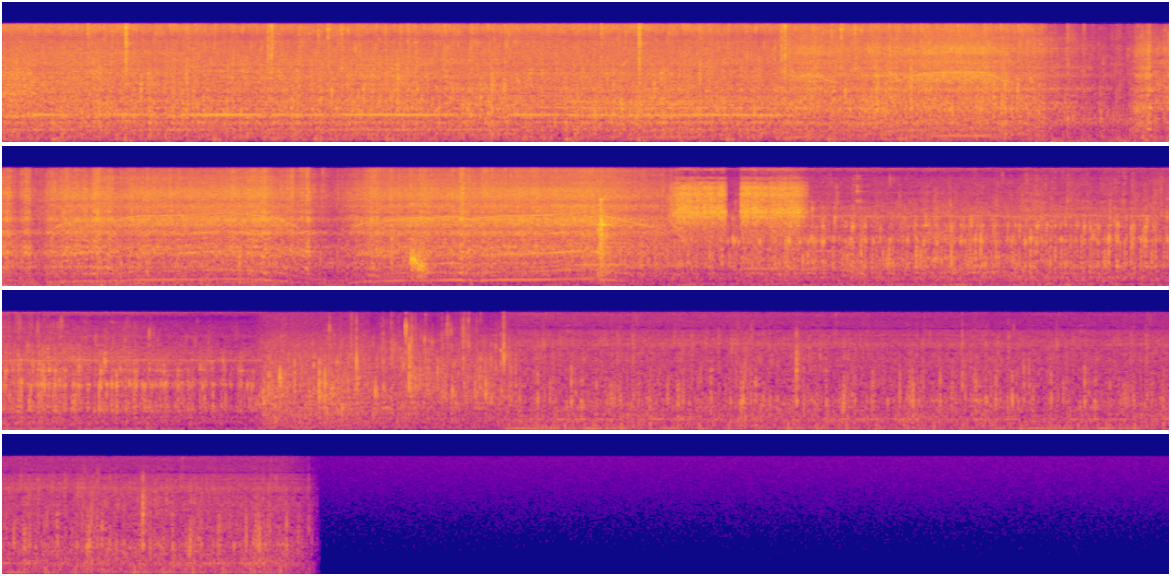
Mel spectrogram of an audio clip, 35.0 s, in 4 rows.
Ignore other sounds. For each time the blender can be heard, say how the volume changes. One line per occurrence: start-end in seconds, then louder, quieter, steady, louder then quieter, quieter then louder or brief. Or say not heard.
0.0-14.8 steady.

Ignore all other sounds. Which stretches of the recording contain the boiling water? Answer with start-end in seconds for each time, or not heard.
0.0-28.6.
